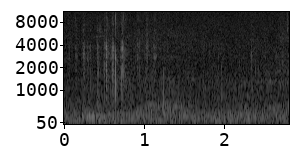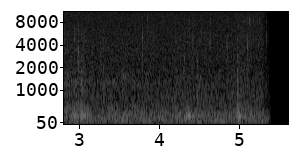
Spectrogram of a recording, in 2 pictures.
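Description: A chipmunk nibbles and crunches on pomegranate seeds with quick, tiny clicks.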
